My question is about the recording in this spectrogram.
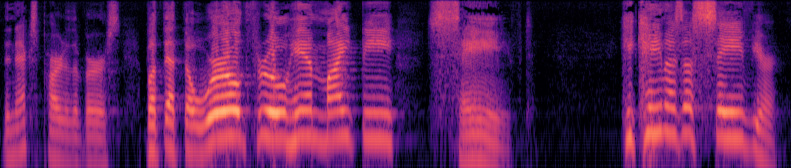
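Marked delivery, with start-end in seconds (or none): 1.4-7.8 loud, raised, ringing recitation; emphatic scripture preaching. Acted. Preacher giving John three sixteen to the congregation, emphatic preaching. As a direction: proclaim the verse to the congregation.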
